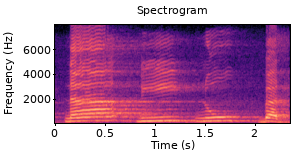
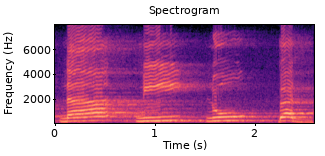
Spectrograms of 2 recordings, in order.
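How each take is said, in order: The two takes are said the same way.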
